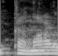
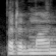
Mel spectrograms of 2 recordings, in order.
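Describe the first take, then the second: First: प्रमाण ending in a curled ṇ; retroflex ṇa. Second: प्रमाण mispronounced as "pramaan", plain n; dental na. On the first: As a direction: curl the tongue back to finish प्रमाण. (प्रमाण के अंत में "ण" बोलें) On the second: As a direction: end प्रमाण with the tongue forward. (प्रमाण को "प्रमान" बोलें) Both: Shown as a demonstration. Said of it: "अड़ा और ना संबंधित".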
